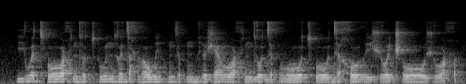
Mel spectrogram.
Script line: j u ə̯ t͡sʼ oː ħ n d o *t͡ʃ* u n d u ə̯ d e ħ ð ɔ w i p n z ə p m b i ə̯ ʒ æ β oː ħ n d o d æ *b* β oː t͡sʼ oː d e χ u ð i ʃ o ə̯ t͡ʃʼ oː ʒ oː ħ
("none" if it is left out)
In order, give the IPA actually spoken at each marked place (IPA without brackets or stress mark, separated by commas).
t͡sʼ, p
